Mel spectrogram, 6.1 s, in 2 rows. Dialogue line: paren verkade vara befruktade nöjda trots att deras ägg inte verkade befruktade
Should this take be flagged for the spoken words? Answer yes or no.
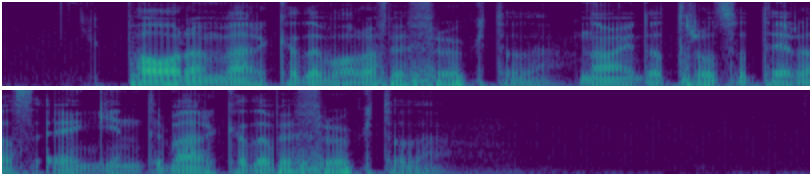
no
